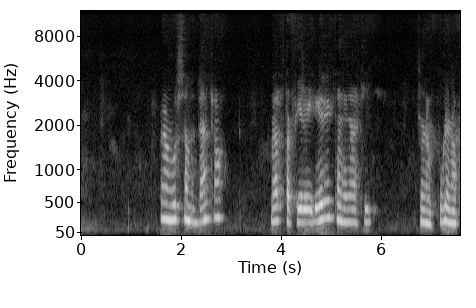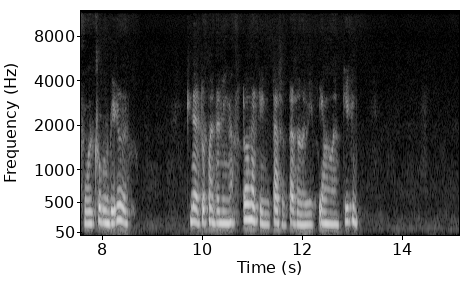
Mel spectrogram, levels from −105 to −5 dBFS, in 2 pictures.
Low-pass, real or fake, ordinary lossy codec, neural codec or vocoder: none; fake; none; codec, 24 kHz, 1 kbps, SNAC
